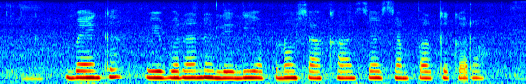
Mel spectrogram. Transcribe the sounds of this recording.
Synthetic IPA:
bɛ̃ːŋk | ʋeːbəɾaneleːliɐpnoʃaːkʰasesə̃mpəɾkːəɾaː

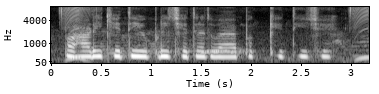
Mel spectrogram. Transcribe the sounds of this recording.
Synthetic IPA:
pəɦaɽikʰet̪iupɽikʃet̪ɾət̪ʋajapəkʰːet̪it͡ʃʰe

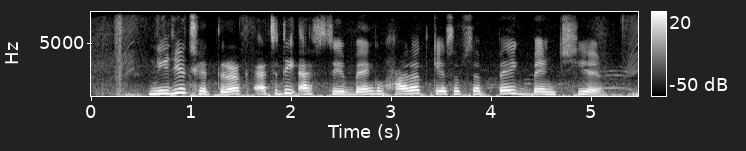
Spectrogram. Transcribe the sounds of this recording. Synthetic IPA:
niːd͡ʒikʃʰeːt̪ɾəket͡ʃɖiʔesːibɛ̃ːŋkbʱaːɾət̪kesəbsepeɡ̚bɛ̃ŋk̚t͡ʃʰie

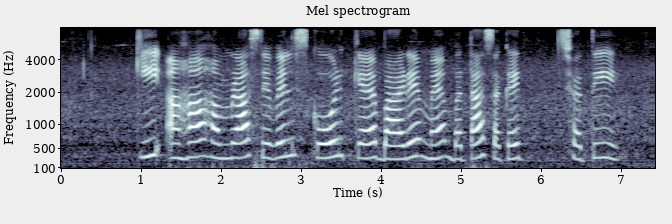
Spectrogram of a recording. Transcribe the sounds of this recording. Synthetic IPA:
kiʔəɦãɦɐmɾasɪʋɪlskoːɽkebaːɾemẽbət̪asəkɛ | t͡ʃʰət̪i

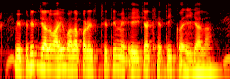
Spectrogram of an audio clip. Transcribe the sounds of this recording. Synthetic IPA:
ʋɪpɾɪt̪̚d͡ʒalʋaːɦiʋaːlapəɾɪst̪ʰɪt̪imḛ̃ʔeːid͡ʒakʰeːt̪ikɐ̰ḛjaːlaː

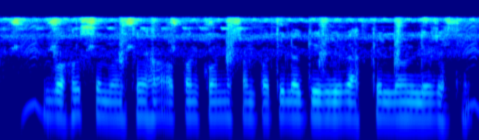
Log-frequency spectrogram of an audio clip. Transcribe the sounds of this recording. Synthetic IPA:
bʌɦut̪semʌnkʰeɦʌ̃ʔʌ̰pʌnkonosʌmpʌt̪ːilʌɡiɾiɾakʰkelonleɾʌɦit̪ʰi

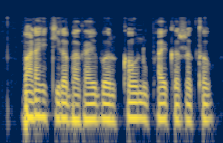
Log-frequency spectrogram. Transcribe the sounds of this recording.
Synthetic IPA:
bʱãɽakekiɾabʱəɡajbəɾkawnupajkəɾɾək̚ʰt̪ʰəw

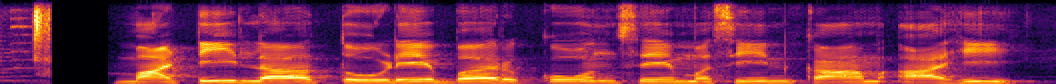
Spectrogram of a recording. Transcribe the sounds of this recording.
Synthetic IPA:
maʈilat̪oɽebəɾkonseməsiːnkamaɦi

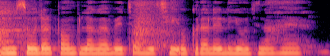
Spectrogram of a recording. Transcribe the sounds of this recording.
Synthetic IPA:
ɦɐmsoːləɾpɐ̃mplɐɡaːbet͡ʃaːɦet͡ʃʰiʔʊkɾaleːlijoːd͡ʒnaɦɛː

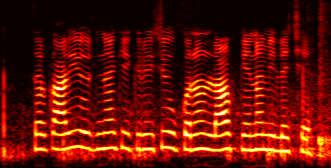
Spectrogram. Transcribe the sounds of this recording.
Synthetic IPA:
səɾkaːɾijoːd͡ʒnakikɾiːʃiʊp̚kəɾəɽ̃laːbkeːnamɪlet͡ʃʰe

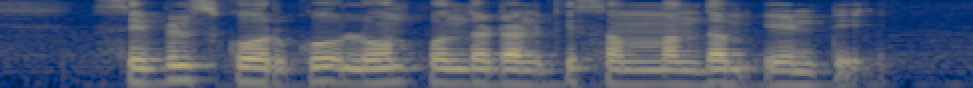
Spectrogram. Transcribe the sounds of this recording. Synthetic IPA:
sibilsko̞ːɾkulo̞ːnpond̪ɐɽaːnikisɐmbɐnd̪ʱɐme̞ːɳʈḭ

